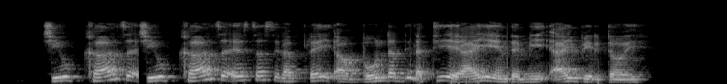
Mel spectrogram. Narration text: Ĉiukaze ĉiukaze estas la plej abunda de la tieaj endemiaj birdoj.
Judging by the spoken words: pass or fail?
pass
